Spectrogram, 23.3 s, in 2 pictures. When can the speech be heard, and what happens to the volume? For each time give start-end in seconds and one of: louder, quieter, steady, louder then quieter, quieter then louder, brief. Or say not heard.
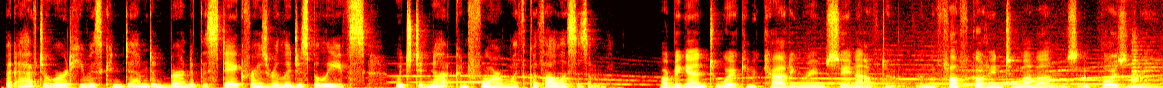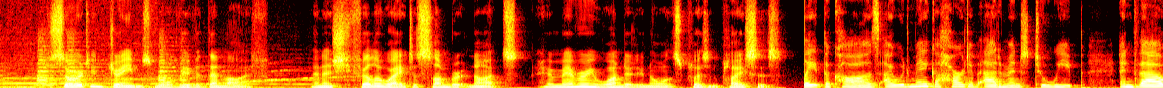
0.1-23.2 steady.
